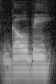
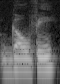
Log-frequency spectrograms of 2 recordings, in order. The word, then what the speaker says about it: Govee: all everything since there's GOI I mean I'm sorry I pronounced it wrong goie since pretty much it's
